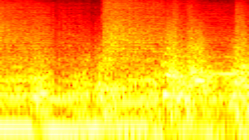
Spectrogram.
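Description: Live heavy rock band playing loud: guitar, bass and drum kit, with a cymbal crash about halfway through.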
